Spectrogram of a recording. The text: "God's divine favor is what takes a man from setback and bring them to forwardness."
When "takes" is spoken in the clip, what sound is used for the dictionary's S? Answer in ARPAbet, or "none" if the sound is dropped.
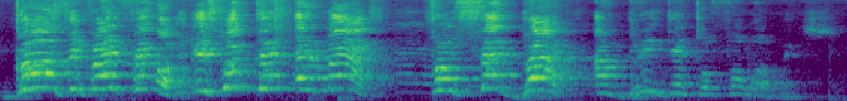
none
